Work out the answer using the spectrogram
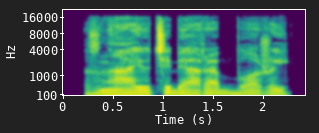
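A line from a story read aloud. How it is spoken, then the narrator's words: Muffled menacing voice. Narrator (Russian): глухо и грозно произносит спина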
